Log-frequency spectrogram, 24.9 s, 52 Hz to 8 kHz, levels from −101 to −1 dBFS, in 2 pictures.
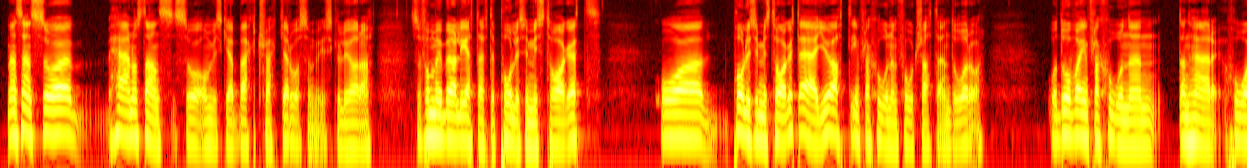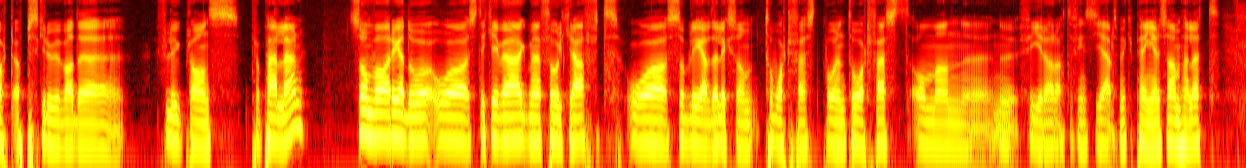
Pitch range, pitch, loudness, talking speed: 105-125 Hz, 115 Hz, -22 LUFS, 170 wpm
